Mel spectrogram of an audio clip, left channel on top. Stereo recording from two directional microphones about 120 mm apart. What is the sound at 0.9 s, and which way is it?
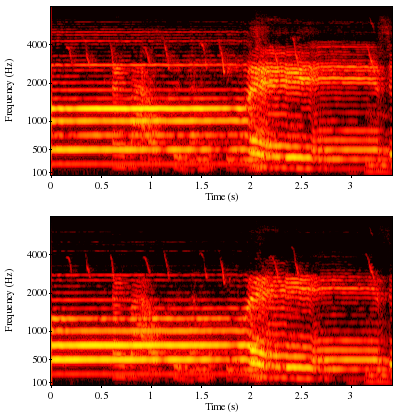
Music, 20° left (ahead or behind).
